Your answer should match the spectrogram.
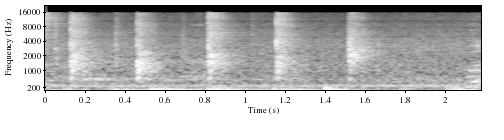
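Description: Live rock band with bass, electric guitar and drum kit playing: evenly spaced cymbal and drum hits about three times a second over one held low note, growing a little quieter toward the end.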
